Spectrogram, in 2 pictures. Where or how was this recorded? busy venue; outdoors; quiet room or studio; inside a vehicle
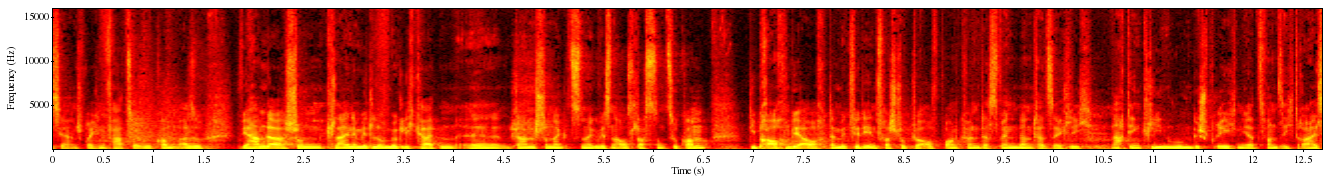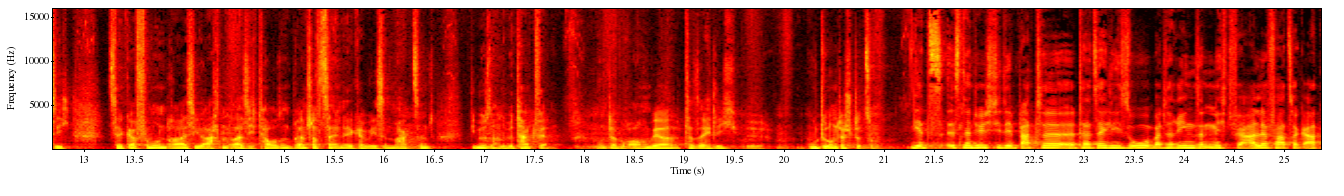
busy venue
